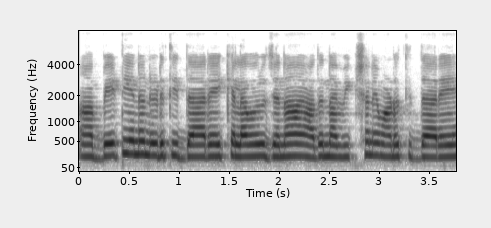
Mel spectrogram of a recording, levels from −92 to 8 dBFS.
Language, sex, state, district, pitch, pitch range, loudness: Kannada, female, Karnataka, Mysore, 215 Hz, 215-225 Hz, -13 LUFS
